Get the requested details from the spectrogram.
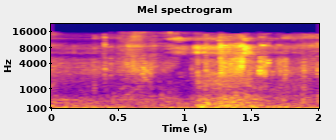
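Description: An energy beam hisses and crackles.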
